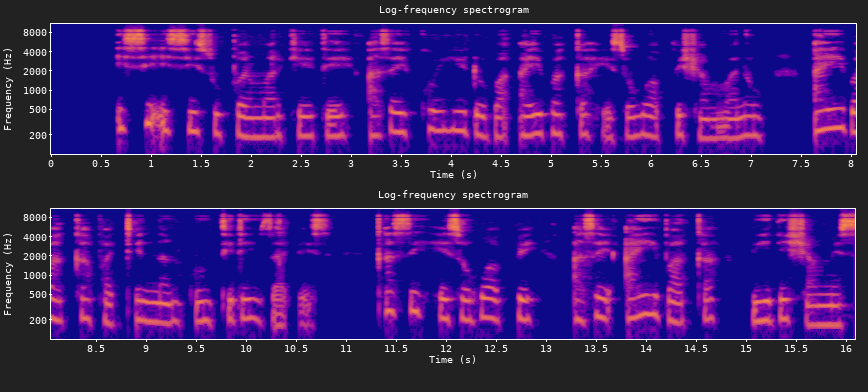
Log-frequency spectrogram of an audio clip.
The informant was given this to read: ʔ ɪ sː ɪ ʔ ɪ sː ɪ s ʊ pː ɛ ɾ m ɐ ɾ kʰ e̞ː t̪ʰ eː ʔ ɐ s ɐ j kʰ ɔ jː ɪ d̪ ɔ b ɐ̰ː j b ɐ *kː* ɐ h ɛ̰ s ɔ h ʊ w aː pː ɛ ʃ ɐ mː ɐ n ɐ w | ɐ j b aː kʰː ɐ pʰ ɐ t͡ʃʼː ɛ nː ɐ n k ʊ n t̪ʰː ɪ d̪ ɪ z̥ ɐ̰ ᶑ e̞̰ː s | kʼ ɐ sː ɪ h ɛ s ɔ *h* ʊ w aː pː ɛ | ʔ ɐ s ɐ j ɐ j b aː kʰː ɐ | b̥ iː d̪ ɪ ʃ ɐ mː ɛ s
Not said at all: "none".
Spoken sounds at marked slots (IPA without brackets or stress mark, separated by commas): kː, h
